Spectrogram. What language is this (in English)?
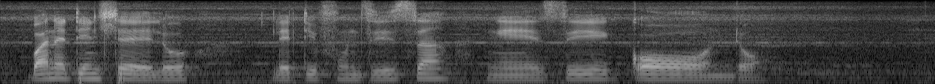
Swati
